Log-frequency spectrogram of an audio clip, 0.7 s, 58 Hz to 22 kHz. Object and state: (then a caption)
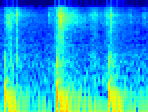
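Fully baked bread loaf (hollow). The bottom of a freshly baked, homemade crusty wheat bread loaf is tapped three times, giving short, low, hollow thumps with a dull pitch around 125 Hz. The hollow sound shows the loaf is perfectly baked.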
